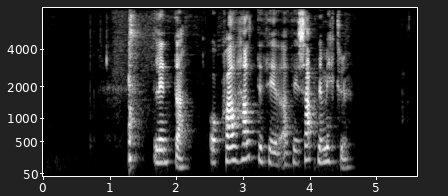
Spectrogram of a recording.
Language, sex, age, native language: Icelandic, female, 50-59, Icelandic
